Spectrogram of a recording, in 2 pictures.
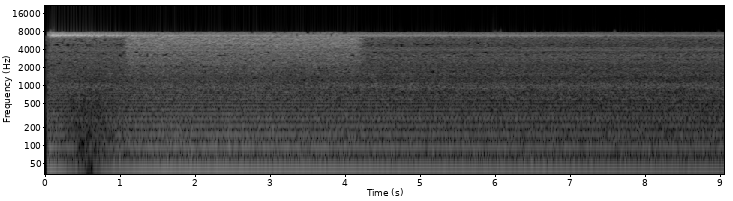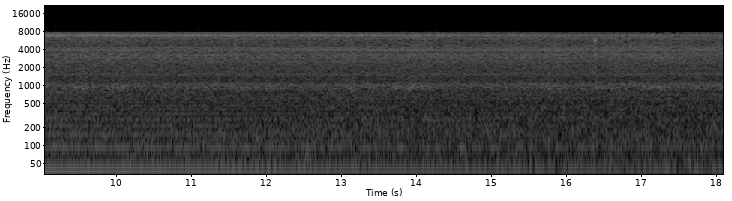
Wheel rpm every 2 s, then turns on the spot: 0, 0, 0, 0, 0, 0, 0, 0, 0.
none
